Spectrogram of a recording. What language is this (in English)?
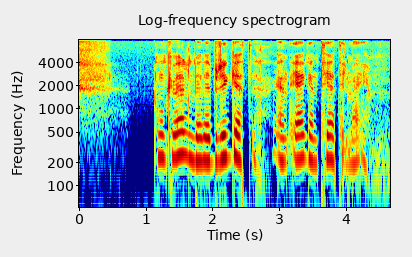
Norwegian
